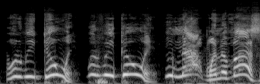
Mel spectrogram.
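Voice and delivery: exasperated, high-pitched what-are-we-doing; ranting at Kamala Harris, exasperated and high-pitched; exasperated outburst. Real, not acted. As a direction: pitch jumps way up in disbelief.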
